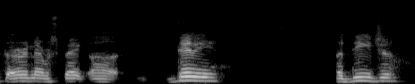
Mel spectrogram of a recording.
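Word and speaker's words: Deni Avdija: Uh Denny Adijah, now I know the proper way to say his name. The V is silent.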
